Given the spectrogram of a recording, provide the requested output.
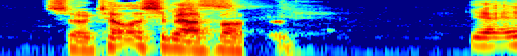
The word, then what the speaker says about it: Bunkr: us a little about it, and I should spell it Bunkr. So tell us about Yes. Bunker.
